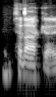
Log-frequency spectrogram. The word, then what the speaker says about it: Tanaka: Oh, Tanaka, yeah.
